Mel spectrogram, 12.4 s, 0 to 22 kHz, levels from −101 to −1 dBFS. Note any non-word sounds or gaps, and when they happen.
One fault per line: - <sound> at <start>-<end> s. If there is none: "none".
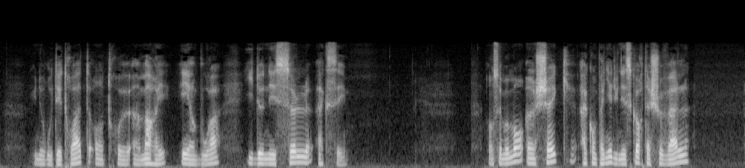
none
